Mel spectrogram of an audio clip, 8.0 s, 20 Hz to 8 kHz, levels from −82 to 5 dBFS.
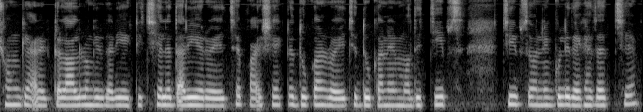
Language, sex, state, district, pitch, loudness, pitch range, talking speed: Bengali, female, Tripura, West Tripura, 205 Hz, -15 LUFS, 200-215 Hz, 150 wpm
